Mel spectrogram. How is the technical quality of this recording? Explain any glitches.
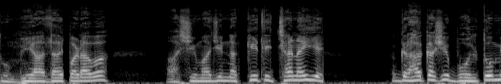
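The speech has two skips caused by compressed frames skipped. At 0.63 s one frame of about 93 ms, roughly a tenth of a second, never reached playback, and at 3.23 s, after "माझी नक्कीच इच्छा नाहीये", two frames were lost, around a fifth of a second. Each time the audio jumps ahead.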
